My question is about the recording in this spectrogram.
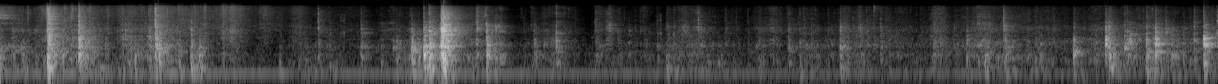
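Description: Crinkling and rustling of a sealed trading card box's wrapper and cardboard as it is torn open and handled, with one loud crackle about four and a half seconds in. A low steady hum runs underneath.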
